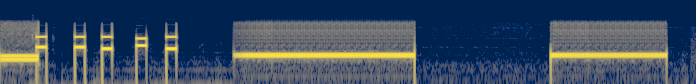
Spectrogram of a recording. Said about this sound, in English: All right, I'm going to dial her phone number right now and see if we can figure out what went wrong, okay?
